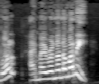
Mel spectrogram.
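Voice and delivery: put-on Dominican-accented speech. Retelling what a baseball player said: imitating a Dominican accent. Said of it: "please forgive my Dominican accent".

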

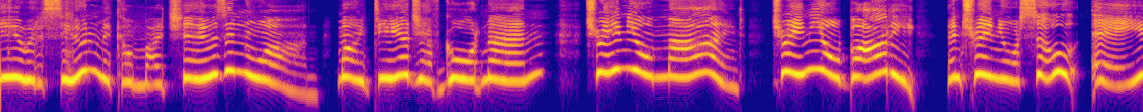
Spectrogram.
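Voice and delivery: put-on sensual, sultry Canadian woman's accent, pitched way up. Retelling the mother's words to the speaker, in her sultry, high-pitched lady's voice with canadian accent. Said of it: "sultry, and yet high-pitched lady's voice with a Canadian accent".

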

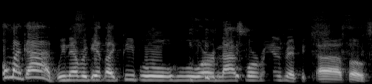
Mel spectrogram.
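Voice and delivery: very high, thrilled, gushing squeal of delight. Retelling raising hands in class, quoting a woman who was so excited: imitating someone excited. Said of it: "she was like so excited".

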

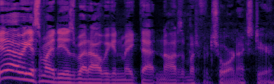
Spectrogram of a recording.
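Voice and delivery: normal talking voice

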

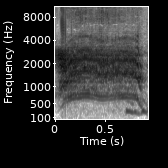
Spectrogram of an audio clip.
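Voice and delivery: loud high battle scream.

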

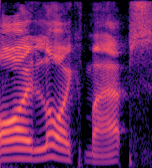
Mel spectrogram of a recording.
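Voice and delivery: put-on British accent. Speaker suggests doing a British accent, then tries it, a put-on British accent. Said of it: "Do a British accent".

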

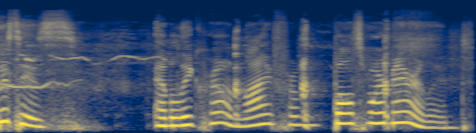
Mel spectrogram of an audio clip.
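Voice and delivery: put-on public radio announcer voice. Retelling a co-host practicing into the microphone: Emily's NPR voice. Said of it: "your N P R voice".

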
